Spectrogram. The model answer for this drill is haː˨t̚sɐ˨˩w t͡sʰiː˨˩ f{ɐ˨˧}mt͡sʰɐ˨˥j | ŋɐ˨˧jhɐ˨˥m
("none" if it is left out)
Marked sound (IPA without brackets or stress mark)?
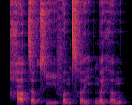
ɐ˨˥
